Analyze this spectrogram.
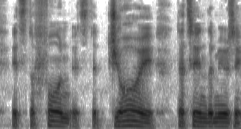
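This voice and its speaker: With an Irish accent, the voice has a dark, mellow tone on a very clean recording with a silent background. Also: man. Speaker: podcast host. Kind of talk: interview.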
